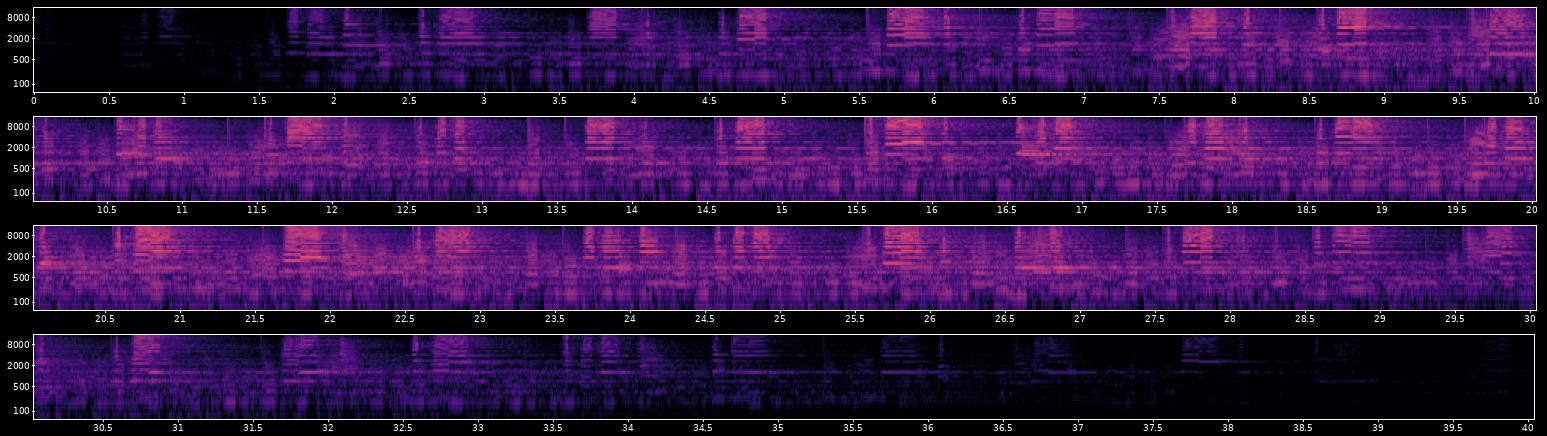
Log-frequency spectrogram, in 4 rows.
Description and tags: Cello b1 124 seq
A synthesised cello sequence - made in response to a request from user DarkSunlight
